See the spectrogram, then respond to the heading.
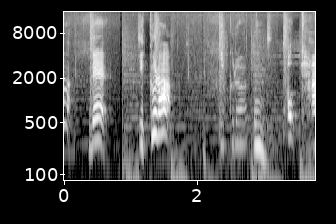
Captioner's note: speaking Japanese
